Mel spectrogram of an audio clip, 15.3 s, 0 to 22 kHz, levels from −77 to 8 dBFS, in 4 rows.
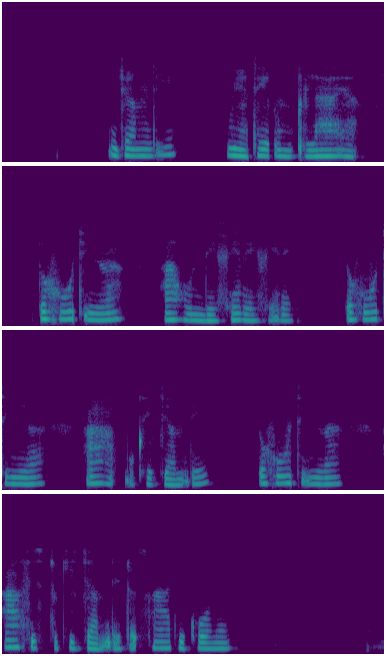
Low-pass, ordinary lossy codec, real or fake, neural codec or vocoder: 5.4 kHz; Opus, 24 kbps; fake; codec, 24 kHz, 1.2 kbps, DualCodec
